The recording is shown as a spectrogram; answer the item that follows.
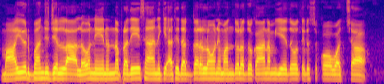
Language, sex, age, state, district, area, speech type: Telugu, male, 18-30, Andhra Pradesh, Srikakulam, urban, read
